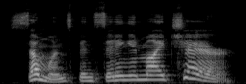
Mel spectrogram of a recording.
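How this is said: It is said in a big, deep voice. Father Bear is speaking. "in a great big voice"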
